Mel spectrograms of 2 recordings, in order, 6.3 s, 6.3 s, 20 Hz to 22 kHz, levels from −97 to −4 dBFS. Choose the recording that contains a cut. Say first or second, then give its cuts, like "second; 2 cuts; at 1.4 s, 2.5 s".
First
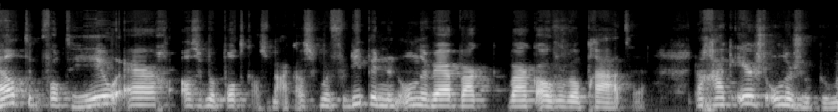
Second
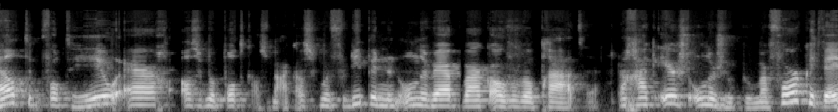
second; 2 cuts; at 3.5 s, 4.6 s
